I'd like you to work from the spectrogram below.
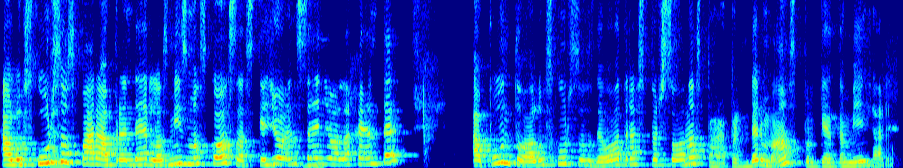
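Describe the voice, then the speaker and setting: Audible room echo surrounds a woman who speaks fairly slowly at a high pitch. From Ukraine. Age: 30s. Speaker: pastry chef. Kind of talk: interview.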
